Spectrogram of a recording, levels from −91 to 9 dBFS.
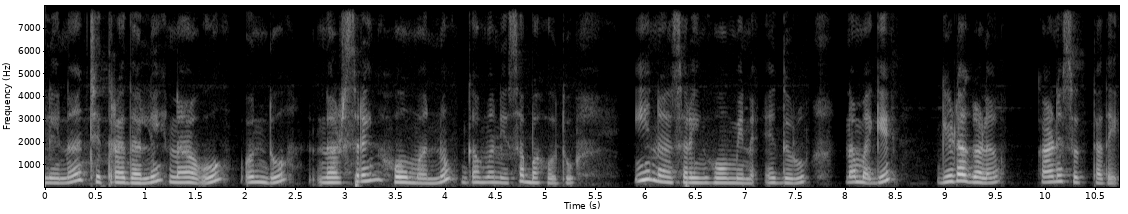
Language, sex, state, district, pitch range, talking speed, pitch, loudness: Kannada, female, Karnataka, Bellary, 210-250 Hz, 90 wpm, 225 Hz, -24 LUFS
